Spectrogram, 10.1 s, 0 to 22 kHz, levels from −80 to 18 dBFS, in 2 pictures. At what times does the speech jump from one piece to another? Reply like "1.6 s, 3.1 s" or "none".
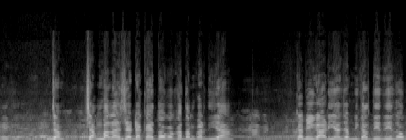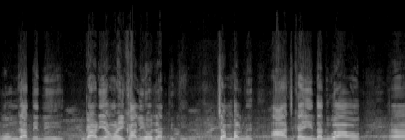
none

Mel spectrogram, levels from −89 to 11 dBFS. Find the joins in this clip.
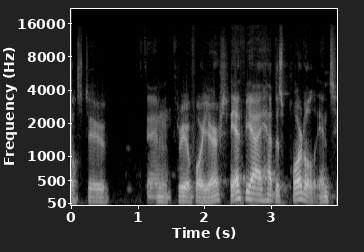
1.5 s, 2.3 s

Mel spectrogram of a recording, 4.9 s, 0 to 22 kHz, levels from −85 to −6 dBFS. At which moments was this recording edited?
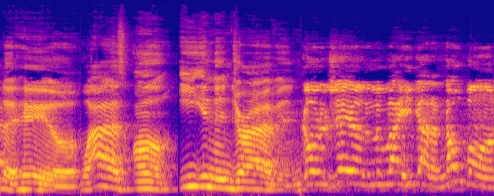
0.8 s, 1.7 s, 2.9 s

